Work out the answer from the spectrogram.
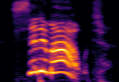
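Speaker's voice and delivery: high, loud, barked shout.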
